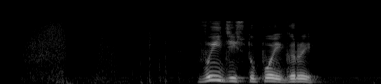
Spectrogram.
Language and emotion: Russian, angry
